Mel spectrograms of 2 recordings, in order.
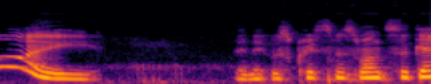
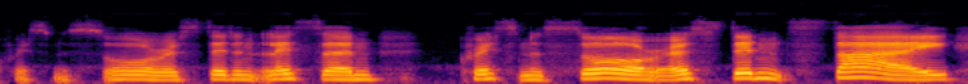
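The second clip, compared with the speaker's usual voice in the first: slow, louder, weighted lines; dramatic build; 5 semitones lower, 8 dB louder, slower than usual. A narrator's reading. Narrator slowing for the dinosaur's mistake. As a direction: lean on each word, slow it down.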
